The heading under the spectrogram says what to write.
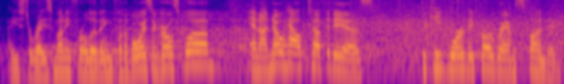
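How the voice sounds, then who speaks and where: A woman speaks in an Alabama accent at a medium pitch. She moves at a fairly quick pace over crowd noise in the background. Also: ordinary pitch variation. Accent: Southern US (Alabama). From US South, southern Alabama. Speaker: army general. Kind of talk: keynote speech. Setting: luncheon banquet with audience. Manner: loud.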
